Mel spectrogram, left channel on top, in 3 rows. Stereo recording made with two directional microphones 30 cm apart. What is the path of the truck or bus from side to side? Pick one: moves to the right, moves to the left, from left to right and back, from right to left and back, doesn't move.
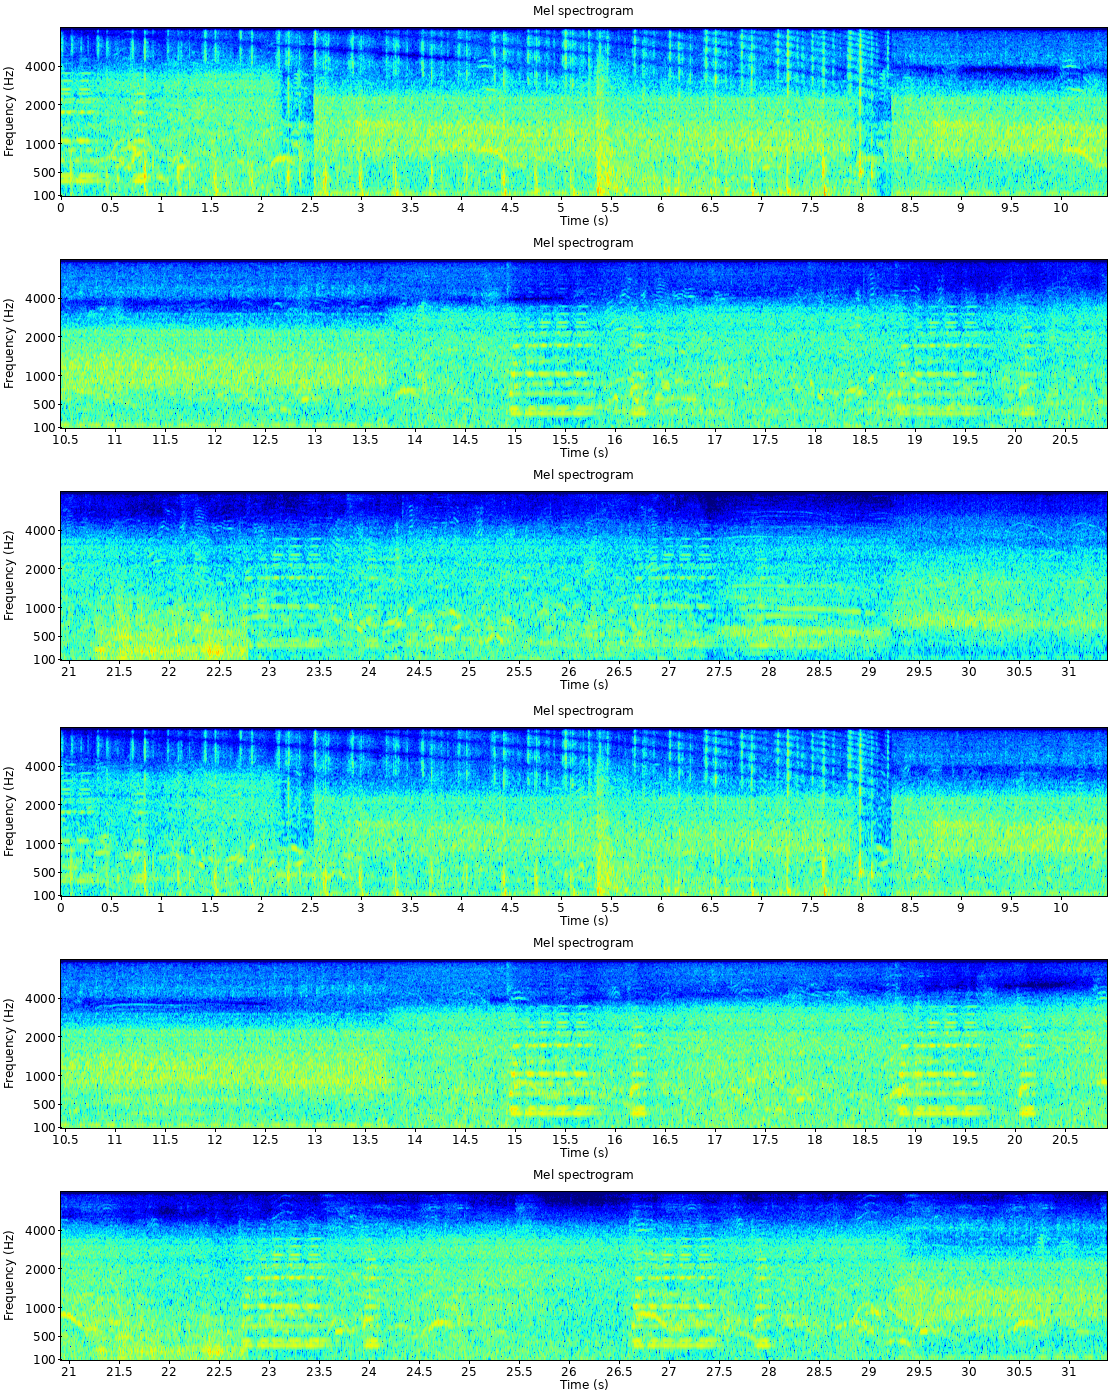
moves to the right.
